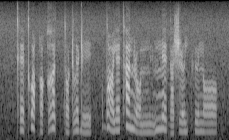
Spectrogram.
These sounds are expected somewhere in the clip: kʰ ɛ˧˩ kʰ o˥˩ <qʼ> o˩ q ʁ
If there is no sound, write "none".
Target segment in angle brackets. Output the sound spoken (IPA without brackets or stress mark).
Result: q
